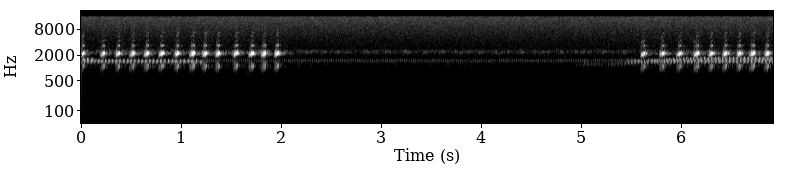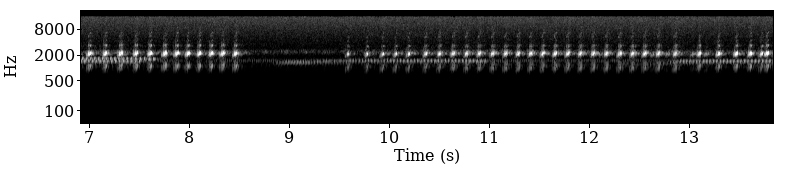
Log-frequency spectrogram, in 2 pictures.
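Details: Pond tree frogs in North-East Italy, mid-April at night, sing in rapid croaking bursts separated by quiet gaps of a few seconds, while mole crickets keep up an unbroken even trill underneath.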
